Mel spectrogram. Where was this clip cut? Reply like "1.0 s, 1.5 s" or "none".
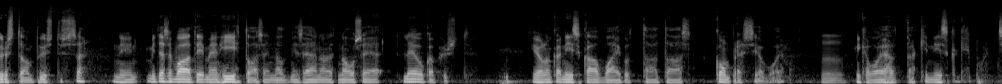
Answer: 3.4 s, 5.2 s, 7.0 s, 8.5 s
